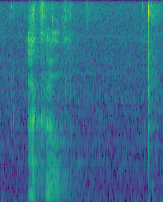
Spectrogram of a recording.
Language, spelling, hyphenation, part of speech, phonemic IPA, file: Turkish, akıl, a‧kıl, noun, /ɑ.kɯɫ/, Tr tr akıl.ogg
- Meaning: 1. mind 2. reason, intelligence, intellect 3. memory 4. wisdom, wiseness, sapience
